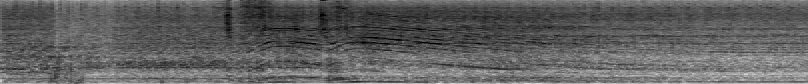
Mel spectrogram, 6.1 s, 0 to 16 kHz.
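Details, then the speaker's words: 1998 Jeep Cherokee XJ 4.0 at idle with no codes: the idle hunts up and down with a faint sputter. The throttle position sensor is suspected. "IceMan's idle is rapidly going up and down. I'll show you here."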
